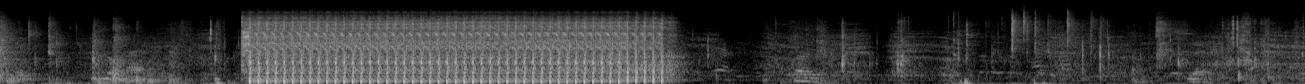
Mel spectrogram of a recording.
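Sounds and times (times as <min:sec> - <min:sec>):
airsoft rifle full-auto burst: 0:02.4 - 0:07.0.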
